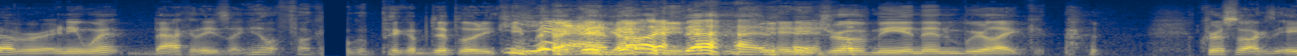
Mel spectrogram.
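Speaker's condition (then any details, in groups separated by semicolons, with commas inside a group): No condition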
